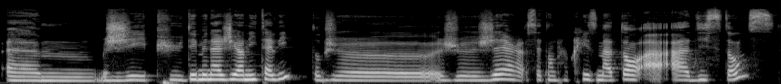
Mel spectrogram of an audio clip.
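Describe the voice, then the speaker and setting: A woman from the United States, a podcast guest talking through her experiences in a thoughtful, halting way with frequent restarts. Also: medium pitch, fairly even intonation. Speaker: podcast guest, founder of a training company. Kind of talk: casual podcast conversation.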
